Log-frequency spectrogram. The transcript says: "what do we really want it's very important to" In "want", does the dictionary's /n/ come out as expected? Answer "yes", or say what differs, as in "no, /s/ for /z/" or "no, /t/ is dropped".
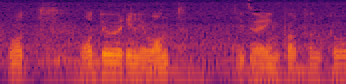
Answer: yes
